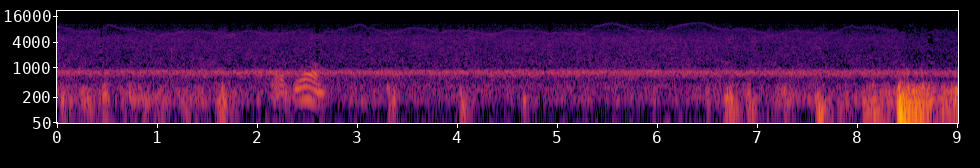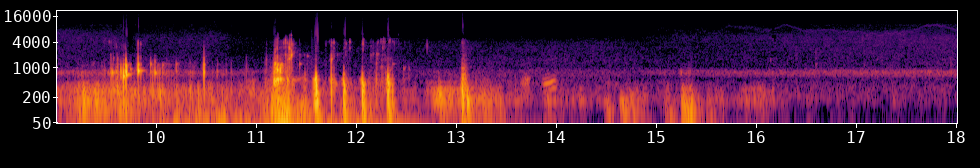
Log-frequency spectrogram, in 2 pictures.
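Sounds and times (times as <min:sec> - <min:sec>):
low thumps and knocks: 0:07.6 - 0:13.7, 0:14.5 - 0:15.6
low rumble: 0:08.4 - 0:15.6.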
